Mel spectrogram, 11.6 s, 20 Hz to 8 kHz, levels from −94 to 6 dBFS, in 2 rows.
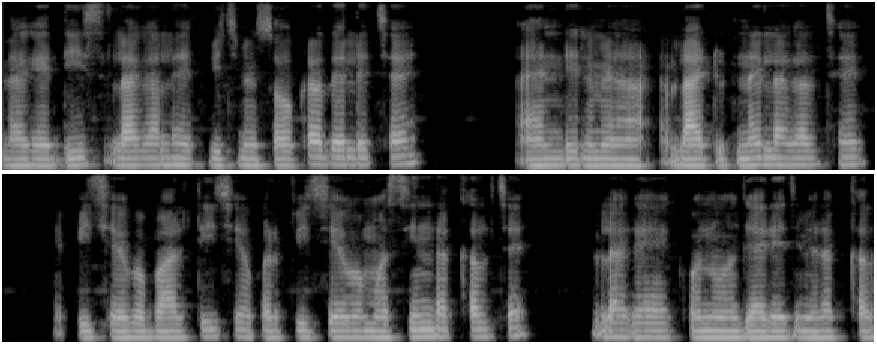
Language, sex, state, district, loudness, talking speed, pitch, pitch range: Maithili, male, Bihar, Samastipur, -30 LUFS, 165 wpm, 120 Hz, 115-125 Hz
